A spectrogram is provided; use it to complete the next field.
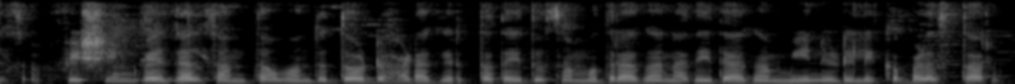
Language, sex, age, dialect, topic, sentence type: Kannada, female, 18-24, Northeastern, agriculture, statement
